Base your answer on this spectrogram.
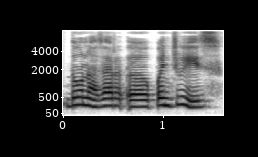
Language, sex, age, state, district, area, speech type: Marathi, female, 60+, Maharashtra, Osmanabad, rural, spontaneous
